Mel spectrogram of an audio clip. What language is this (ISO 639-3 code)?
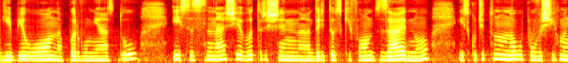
bul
